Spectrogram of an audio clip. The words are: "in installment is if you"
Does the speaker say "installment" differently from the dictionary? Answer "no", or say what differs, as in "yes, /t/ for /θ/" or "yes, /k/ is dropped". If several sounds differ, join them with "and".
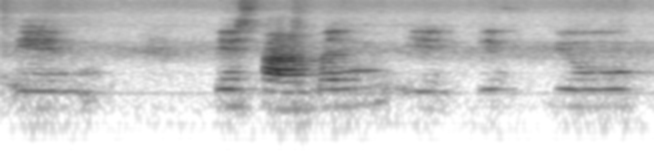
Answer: yes, /n/ is dropped and /l/ is dropped and /t/ is dropped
